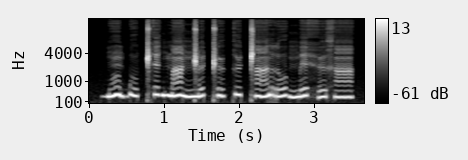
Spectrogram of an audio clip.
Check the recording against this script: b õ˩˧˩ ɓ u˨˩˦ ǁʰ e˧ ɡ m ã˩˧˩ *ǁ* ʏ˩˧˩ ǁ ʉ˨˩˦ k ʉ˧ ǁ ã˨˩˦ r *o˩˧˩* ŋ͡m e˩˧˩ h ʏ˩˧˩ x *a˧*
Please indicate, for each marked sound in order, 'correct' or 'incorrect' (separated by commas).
incorrect, correct, incorrect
